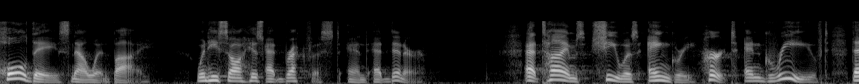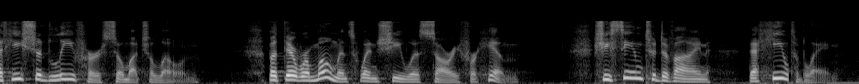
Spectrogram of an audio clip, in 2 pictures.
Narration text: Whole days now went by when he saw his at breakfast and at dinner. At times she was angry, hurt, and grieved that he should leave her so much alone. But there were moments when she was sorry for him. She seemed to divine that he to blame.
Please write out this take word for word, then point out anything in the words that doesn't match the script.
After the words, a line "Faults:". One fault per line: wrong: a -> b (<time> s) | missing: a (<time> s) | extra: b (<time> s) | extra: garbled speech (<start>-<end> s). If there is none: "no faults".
Whole days now went by when he saw his at breakfast and at dinner. At times she was angry, hurt, and grieved that he should leave her so much alone. But there were moments when she was sorry for him. She seemed to divine that he to blame.
Faults:
no faults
